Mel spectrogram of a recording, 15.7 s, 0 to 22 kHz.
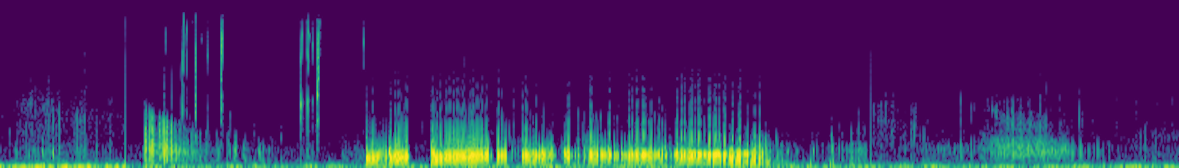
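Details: Woman on day one of a 7-day fast: long, loud, low gurgling and rumbling from the belly with bubbly pops; hunger sounds, borborygmi.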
